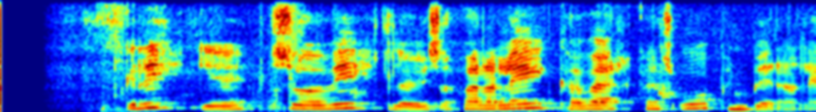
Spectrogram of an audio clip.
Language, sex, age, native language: Icelandic, female, 12, Icelandic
